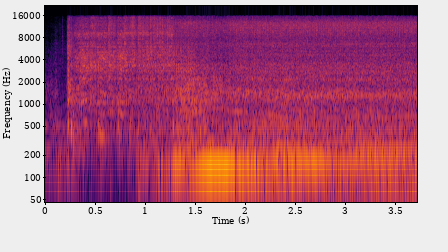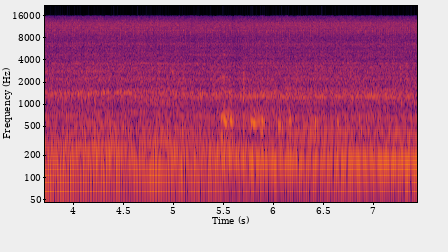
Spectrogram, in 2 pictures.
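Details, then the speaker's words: Engine that would not crank, after a starting-system fault was fixed: cranking current dropped to about 100 A from 400–500 A before. Brief starter whirr, then it catches within a second and settles into a steady, even idle; it starts and runs normally. "that's definitely a fix as far as getting this thing cranking normally I think this thing's actually going to run"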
